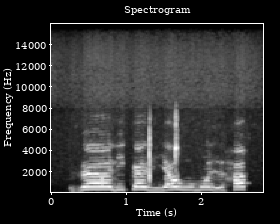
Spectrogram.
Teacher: Bunyi lantunan qalqalah tu besar. Okey, sebab dia di hujung ayat kita nak berhenti. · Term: qalqalah kubra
